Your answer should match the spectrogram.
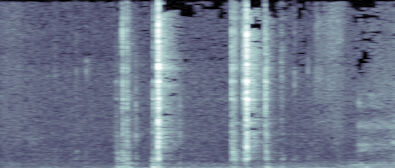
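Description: A handful of sharp clicks and taps: two at about three-quarters of a second and a second in, then a quick cluster of three around a second and a half, over a faint low hum of room noise.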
